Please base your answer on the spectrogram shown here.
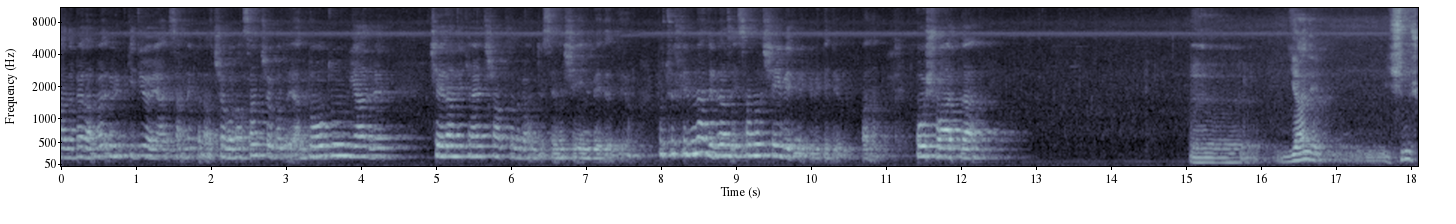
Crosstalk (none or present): none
